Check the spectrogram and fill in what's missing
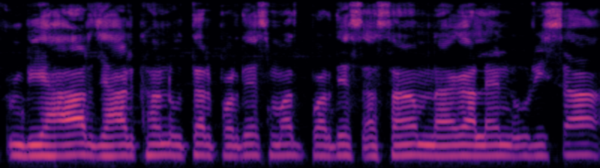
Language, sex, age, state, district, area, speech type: Maithili, male, 18-30, Bihar, Darbhanga, rural, spontaneous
